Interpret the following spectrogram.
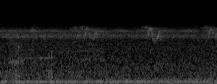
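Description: Quiet outdoor background: a steady low hum under a faint even hiss, with a few faint short high chirps.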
